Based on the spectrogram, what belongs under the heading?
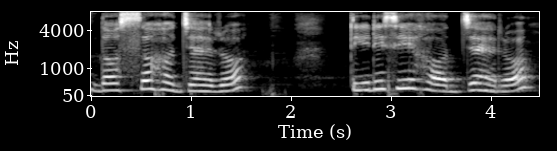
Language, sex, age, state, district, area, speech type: Odia, female, 30-45, Odisha, Ganjam, urban, spontaneous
